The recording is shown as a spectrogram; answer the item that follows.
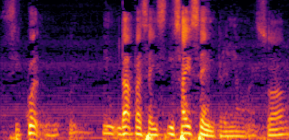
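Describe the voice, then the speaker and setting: A man's voice: medium pitch, normal speed. A man giving a spiritist lecture to an audience, conversational and full of questions to the listeners and tag "né?". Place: lecture hall of a spiritist center. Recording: faint hum behind the talk.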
